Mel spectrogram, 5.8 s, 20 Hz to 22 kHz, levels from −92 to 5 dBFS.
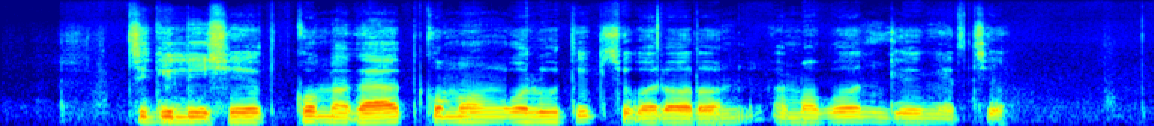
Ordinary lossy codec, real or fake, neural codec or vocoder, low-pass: none; fake; codec, 44.1 kHz, 3.4 kbps, Pupu-Codec; none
